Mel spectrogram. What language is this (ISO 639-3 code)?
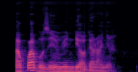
ibo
